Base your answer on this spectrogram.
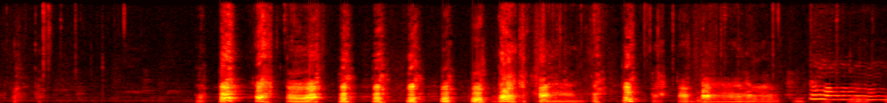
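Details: Basset Hounds at play: after a quiet start, a steady run of loud barks, roughly two a second, trailing into drawn-out harmonic bays and growls at the end.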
